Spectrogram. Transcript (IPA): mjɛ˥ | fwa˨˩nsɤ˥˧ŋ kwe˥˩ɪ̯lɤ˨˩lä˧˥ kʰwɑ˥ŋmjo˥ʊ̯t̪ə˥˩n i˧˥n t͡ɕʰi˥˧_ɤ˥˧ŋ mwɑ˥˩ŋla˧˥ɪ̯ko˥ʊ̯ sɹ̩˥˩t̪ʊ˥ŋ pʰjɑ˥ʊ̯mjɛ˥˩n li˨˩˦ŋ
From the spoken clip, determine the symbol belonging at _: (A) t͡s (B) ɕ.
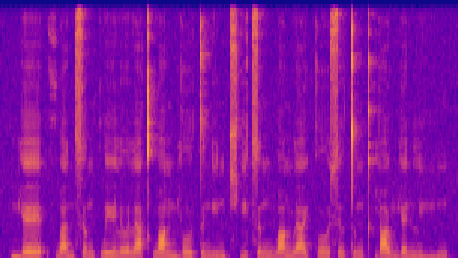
A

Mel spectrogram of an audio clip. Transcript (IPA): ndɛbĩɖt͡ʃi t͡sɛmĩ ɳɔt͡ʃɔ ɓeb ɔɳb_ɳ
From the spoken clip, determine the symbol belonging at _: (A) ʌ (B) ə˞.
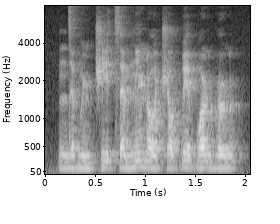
B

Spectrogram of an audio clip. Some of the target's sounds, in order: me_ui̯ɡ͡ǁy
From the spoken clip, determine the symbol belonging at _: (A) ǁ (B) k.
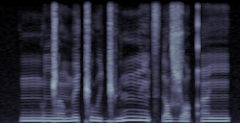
A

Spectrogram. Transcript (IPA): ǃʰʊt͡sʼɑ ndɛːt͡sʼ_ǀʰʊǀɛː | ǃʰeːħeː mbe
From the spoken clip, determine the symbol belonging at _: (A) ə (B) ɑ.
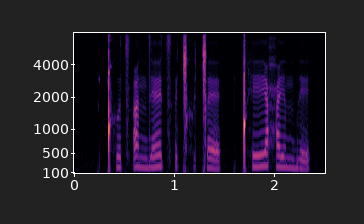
A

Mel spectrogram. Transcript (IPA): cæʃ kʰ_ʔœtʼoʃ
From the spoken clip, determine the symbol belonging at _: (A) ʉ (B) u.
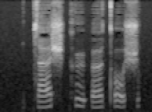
A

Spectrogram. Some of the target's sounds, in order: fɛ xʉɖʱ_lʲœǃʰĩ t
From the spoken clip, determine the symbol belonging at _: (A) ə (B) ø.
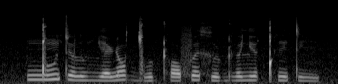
B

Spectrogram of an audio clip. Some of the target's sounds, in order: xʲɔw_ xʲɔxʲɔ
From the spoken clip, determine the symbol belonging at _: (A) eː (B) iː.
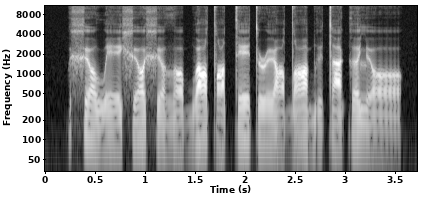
A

